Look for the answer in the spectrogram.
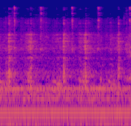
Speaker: hear how it's kind of off it's not even between the tick tocks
